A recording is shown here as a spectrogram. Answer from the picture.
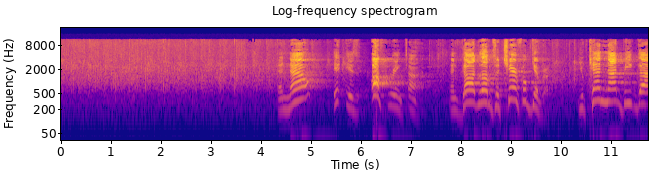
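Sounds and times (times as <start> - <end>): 
audience applauding visitors: 0.0 - 5.5, 9.2 - 11.7
speech: 4.3 - 7.2, 7.8 - 11.7.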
